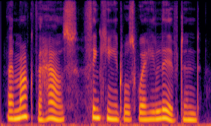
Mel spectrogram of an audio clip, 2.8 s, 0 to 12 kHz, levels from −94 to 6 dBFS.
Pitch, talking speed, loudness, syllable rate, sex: 200 Hz, 235 wpm, -15 LUFS, 6.7 syllables/s, female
